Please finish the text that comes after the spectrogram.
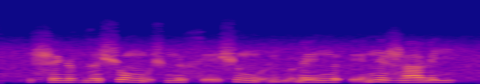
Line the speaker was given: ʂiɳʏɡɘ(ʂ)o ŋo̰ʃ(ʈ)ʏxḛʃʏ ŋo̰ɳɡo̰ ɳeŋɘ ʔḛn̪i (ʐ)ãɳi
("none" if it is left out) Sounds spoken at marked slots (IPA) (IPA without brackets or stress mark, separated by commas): ʃ, n̪, ʐ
